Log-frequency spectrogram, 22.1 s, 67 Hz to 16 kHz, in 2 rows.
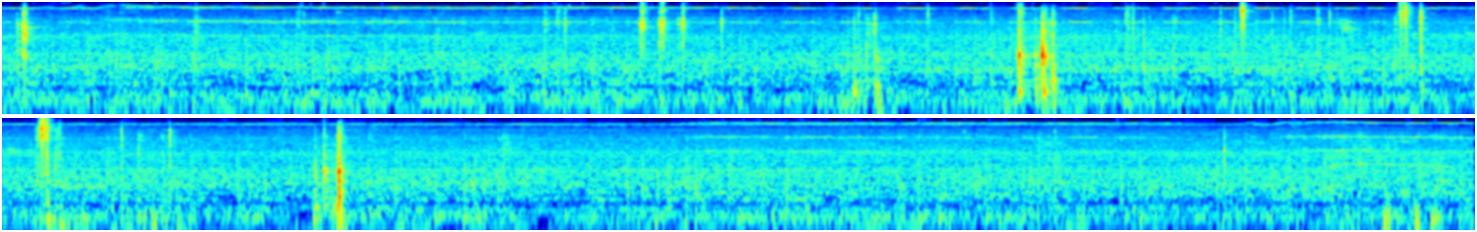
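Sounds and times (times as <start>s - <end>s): clicks and knocks of tools: 0.0s - 0.4s, 4.0s - 5.6s, 6.4s - 6.7s, 7.6s - 12.5s, 13.4s - 13.7s
steady background noise: 0.0s - 22.0s.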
